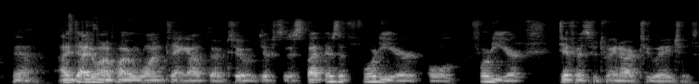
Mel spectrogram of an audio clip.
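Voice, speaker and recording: A man's unremarkable speaking voice, fairly low in pitch, fairly quick, with ordinary pitch variation. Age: 60s. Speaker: personal trainer and podcast co-host. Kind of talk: podcast discussion.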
